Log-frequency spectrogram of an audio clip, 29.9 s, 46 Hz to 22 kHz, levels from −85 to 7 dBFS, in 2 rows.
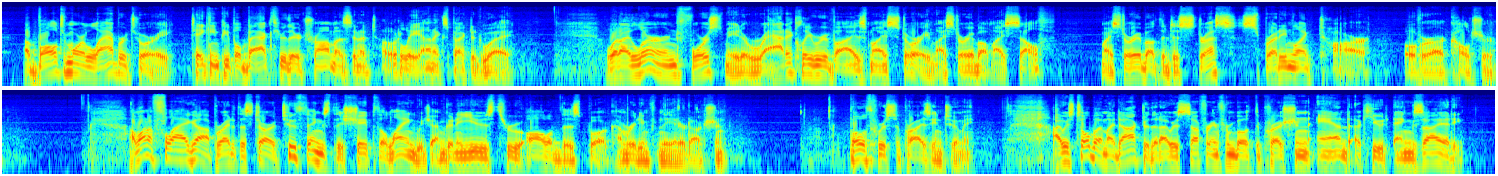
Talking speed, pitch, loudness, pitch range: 180 wpm, 90 Hz, -17 LUFS, 75-110 Hz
